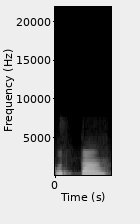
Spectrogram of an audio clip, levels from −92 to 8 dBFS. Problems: none marked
